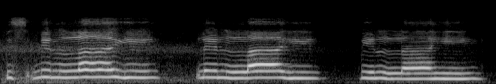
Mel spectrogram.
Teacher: ketika ada lafal jalalah kok didahului dengan kalimat dengan harokat kasroh, maka lafal jalalah itu dibaca dengan tarkik atau tipis.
